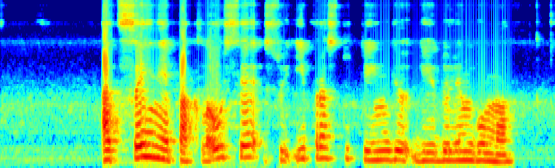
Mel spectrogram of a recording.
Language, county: Lithuanian, Panevėžys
